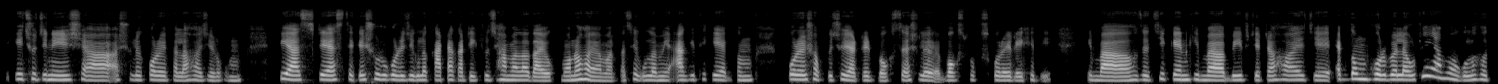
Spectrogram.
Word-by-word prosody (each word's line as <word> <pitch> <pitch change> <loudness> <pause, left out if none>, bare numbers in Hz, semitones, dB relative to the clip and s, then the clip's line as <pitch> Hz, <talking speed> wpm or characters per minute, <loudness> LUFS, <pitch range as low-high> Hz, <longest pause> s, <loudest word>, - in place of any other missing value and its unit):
কিছু 245 +1 -3
জিনিস 215 -1 +2 0.2
আ - - +3 0.2
আসলে 210 0 -7
করে 205 -2 +1
ফেলা 185 -1 -1
হয়। 195 -2 -2
যেরকম, 180 0 -6 0.4
পেঁয়াজ-টেয়াজ 215 -2 +4
থেকে 210 0 -2
শুরু 235 -3 +1
করে, 210 -2 +2
যেগুলো 205 0 0
কাটাকাটি, 200 -1 0
একটু 205 +1 -7
ঝামেলাদায়ক 200 -5 +2
মনে 200 +3 +3
হয়, 230 - +4
আমার 170 -1 -4
কাছে। - - -11
এগুলো 200 0 -1
আমি 190 -1 -1
আগে 205 +1 -3
থেকেই 220 -3 -3
একদম 200 -1 -6 0.4
করে, 225 -1 +5
সবকিছুই 220 0 -3
এয়ার 185 -2 +3
টাইট 195 0 -3
বক্স 170 +1 -4
এ - - +1
আসলে 200 -2 -2 0.2
বক্স, 190 0 0
বক্স, 205 +1 -13
করে 190 -1 +1
রেখে 205 +4 -6
দেই। - - -13 0.4
কিংবা, 195 -2 +3 0.5
চিকেন 235 -4 +1
কিংবা 205 -3 +3 0.2
বিফ 205 0 +1
যেটা 200 0 -1
হয় 210 0 +1
যে, 200 - -2 0.2
একদম 250 +3 +1
ভোরবেলা 220 -2 +4
উঠেই 390 - 0
আম্মু 270 -3 -1
ওগুলো 195 +3 -1
হ - - 0
205 Hz, 200 wpm, -24 LUFS, 195-220 Hz, 0.5 s, করে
